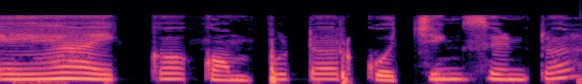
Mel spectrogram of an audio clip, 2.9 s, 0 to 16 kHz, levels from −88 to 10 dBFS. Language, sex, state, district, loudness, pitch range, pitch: Odia, female, Odisha, Khordha, -18 LUFS, 215-240 Hz, 230 Hz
